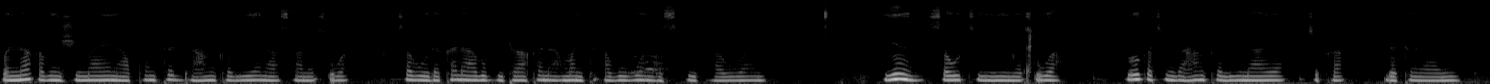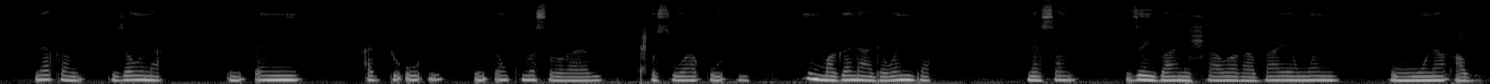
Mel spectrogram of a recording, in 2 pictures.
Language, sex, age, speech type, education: Hausa, female, 46-60, spontaneous, tertiary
